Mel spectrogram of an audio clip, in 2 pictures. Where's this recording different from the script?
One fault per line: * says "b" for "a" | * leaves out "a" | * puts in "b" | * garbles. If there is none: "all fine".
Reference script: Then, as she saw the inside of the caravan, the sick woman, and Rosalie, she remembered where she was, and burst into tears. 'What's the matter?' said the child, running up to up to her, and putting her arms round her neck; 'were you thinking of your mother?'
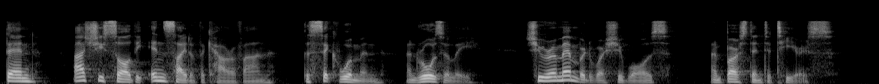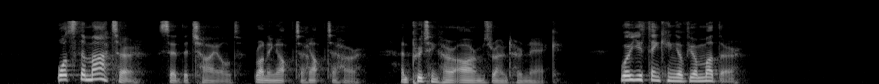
all fine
